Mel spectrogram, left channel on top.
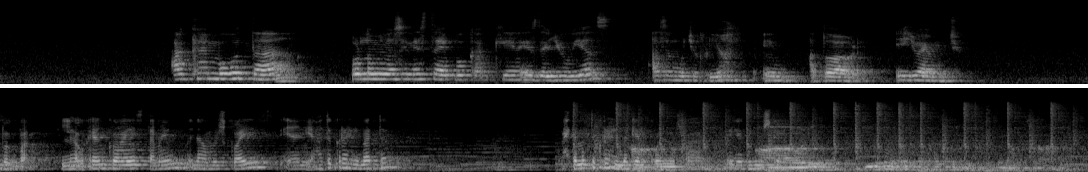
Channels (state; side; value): different; both; correlation 0.00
